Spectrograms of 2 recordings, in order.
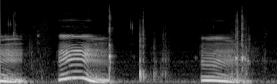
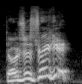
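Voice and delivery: higher, louder urgent yell; alarmed shout; 12 semitones higher, 4 dB louder than usual. Real, not acted. Warning partner not to drink.

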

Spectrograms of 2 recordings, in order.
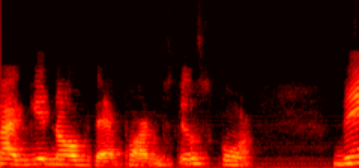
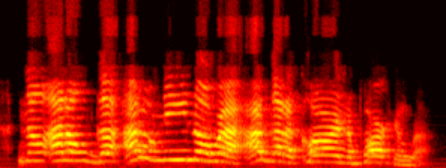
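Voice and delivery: louder, higher heated no; irritated shout at HR; indignant refusal; 5 semitones higher, 6 dB louder than usual. Retold or imitated. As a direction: snap back, offended. Refusing the ride offer.

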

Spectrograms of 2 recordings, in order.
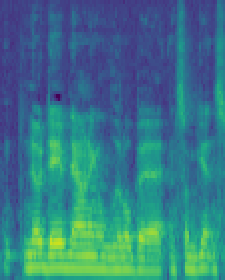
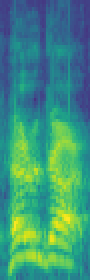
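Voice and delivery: tough guy threat; 9 semitones higher, 10 dB louder, slower than usual. Retold or imitated. Craig threatening, voiced.

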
